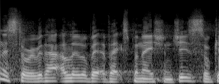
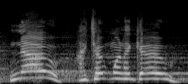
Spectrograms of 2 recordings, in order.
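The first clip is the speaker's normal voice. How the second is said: high, whiny no, I don't wanna go; sulky son; 10 semitones higher, slower than usual. Acted. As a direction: play the reluctant child. Voicing the refusing son.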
